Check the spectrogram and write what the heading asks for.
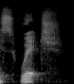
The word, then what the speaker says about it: SWCH: Is the PSA Switch. SWCH is how they spell it.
